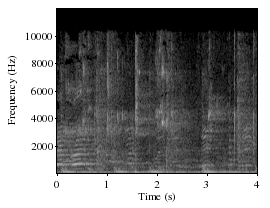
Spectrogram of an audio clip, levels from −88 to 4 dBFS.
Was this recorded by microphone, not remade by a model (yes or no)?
yes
